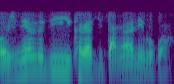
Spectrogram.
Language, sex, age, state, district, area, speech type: Manipuri, male, 18-30, Manipur, Kangpokpi, urban, conversation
